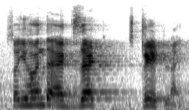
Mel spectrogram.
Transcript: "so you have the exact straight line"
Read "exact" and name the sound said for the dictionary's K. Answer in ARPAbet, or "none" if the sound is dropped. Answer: none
